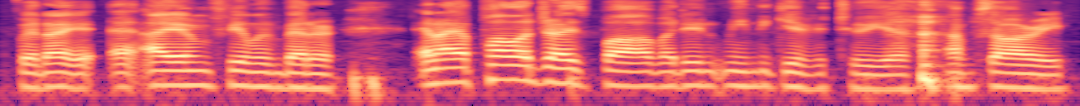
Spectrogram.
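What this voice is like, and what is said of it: Voice not fully recovered from illness. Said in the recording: “My voice isn't completely back”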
